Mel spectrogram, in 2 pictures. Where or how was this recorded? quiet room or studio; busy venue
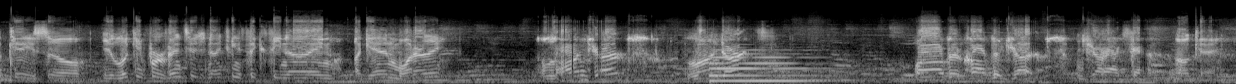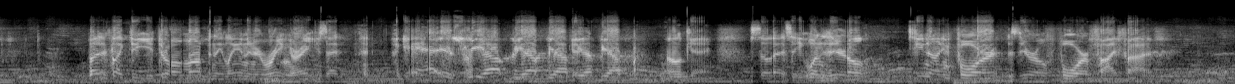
busy venue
